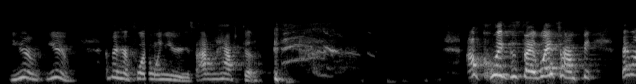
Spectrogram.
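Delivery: ordinary delivery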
